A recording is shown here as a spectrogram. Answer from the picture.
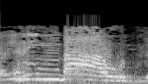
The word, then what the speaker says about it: Rimbaud: Allora si pronuncia Rimbaud. Arthur Rimbaud.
